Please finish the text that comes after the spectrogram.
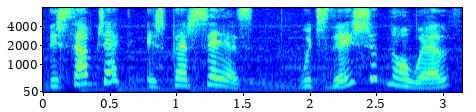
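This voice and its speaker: A woman's voice: on the high side, very animated, a little slow, fairly bright tone, faint music behind. An actress playing an effusive, exasperated mother in ancient Greece, in a video game. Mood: persuasive. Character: effusive, exasperated Spartan-era mother seeking help. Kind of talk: scripted video game cutscene acting.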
